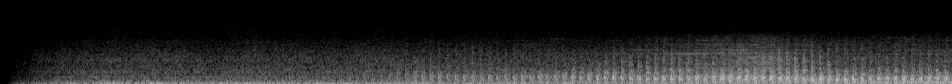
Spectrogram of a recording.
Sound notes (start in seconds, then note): 3.5 helicopter whirring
